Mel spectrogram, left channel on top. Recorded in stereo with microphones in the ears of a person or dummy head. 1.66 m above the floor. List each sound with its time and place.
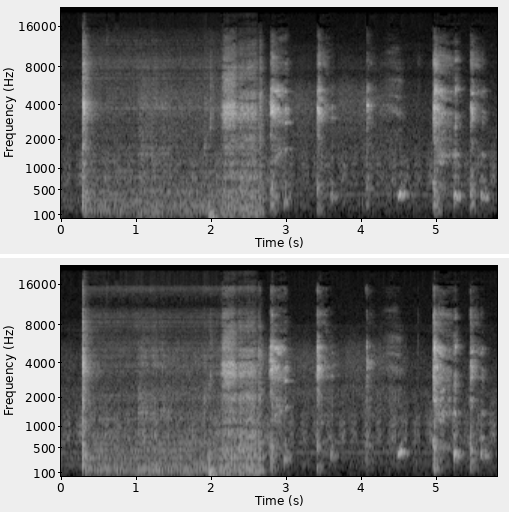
0.3 s writing: 70° right (ahead or behind), 0.9 m
2.8 s a cough: 70° right (ahead or behind), 1.0 m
